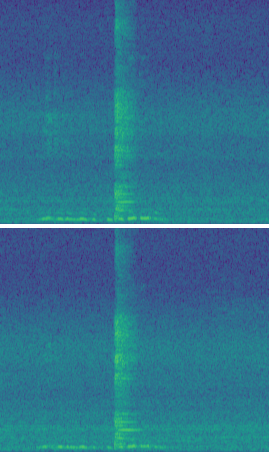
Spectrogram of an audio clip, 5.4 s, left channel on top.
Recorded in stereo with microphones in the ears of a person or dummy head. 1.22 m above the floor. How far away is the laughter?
About 1.9 m.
